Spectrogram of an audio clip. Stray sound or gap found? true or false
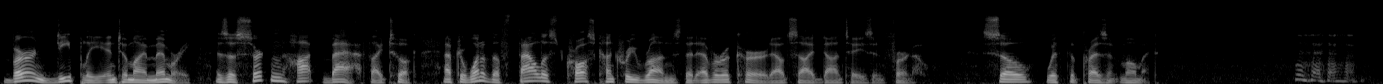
true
